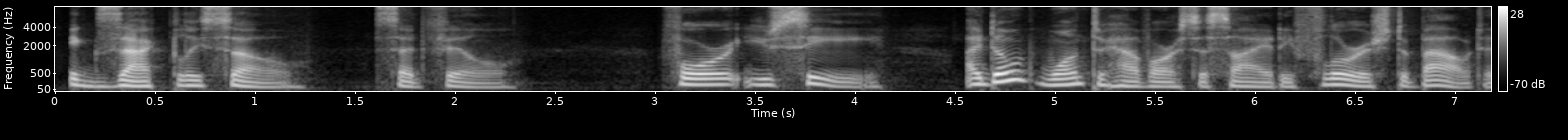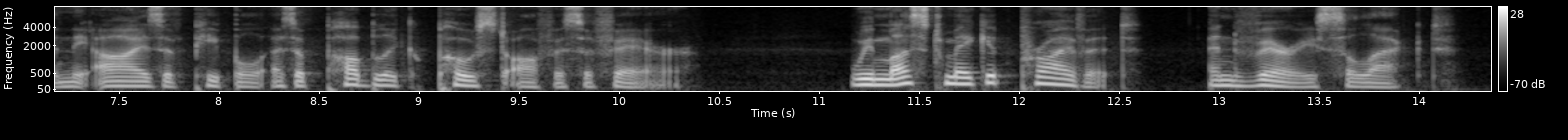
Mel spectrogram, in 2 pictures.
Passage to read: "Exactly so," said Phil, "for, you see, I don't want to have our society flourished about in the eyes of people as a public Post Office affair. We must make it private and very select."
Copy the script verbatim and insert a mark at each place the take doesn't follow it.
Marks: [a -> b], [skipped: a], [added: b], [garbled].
"Exactly so," said Phil, "for, you see, I don't want to have our society flourished about in the eyes of people as a public Post Office affair. We must make it private and very select."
